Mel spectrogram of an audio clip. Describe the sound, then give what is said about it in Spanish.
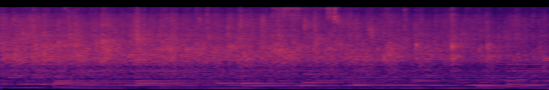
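An audience gives God a loud round of applause, a dense wash of clapping that holds at an even loudness throughout, while sustained organ or keyboard chords play underneath. “Dale un fuerte aplauso a Dios por este corazón.”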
